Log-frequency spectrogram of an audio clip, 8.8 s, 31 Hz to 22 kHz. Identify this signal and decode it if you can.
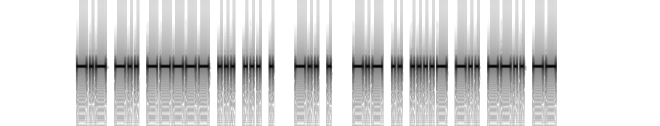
Morse code, heard as a keyed tone, about 28 wpm, 700 Hz. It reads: KD0SSE DE KI4DZM
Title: USA Callsign DE Callsign 28wpm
